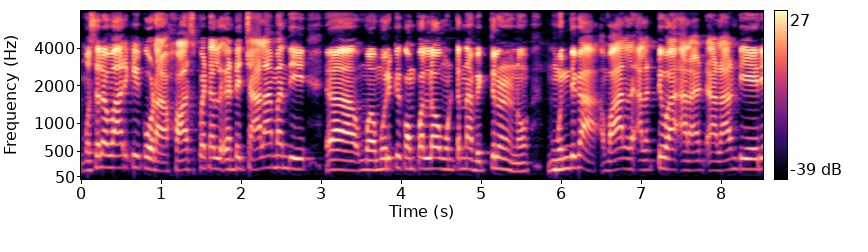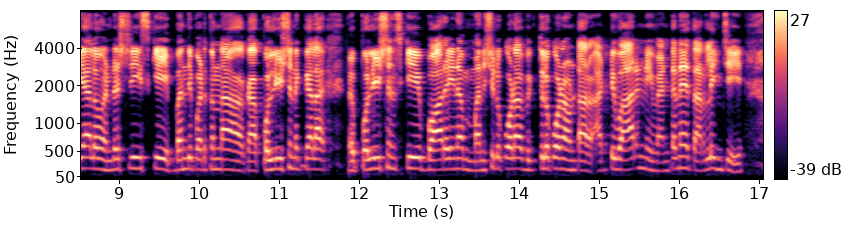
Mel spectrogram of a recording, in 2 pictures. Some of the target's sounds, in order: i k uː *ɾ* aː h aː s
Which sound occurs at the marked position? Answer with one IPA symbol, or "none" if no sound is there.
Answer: ɽ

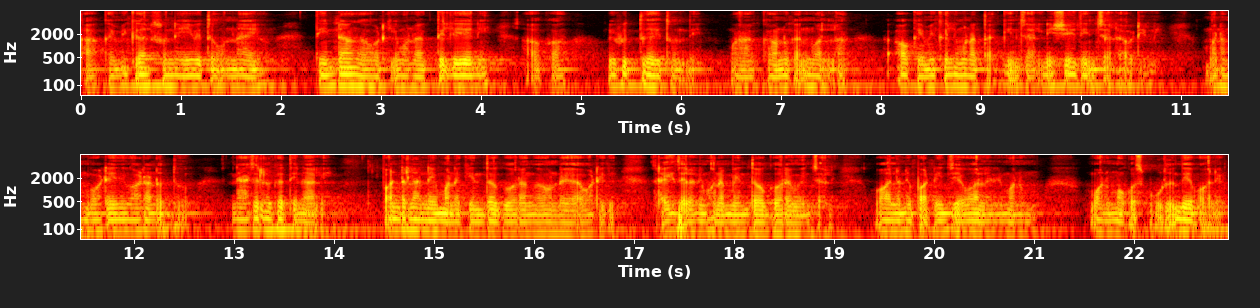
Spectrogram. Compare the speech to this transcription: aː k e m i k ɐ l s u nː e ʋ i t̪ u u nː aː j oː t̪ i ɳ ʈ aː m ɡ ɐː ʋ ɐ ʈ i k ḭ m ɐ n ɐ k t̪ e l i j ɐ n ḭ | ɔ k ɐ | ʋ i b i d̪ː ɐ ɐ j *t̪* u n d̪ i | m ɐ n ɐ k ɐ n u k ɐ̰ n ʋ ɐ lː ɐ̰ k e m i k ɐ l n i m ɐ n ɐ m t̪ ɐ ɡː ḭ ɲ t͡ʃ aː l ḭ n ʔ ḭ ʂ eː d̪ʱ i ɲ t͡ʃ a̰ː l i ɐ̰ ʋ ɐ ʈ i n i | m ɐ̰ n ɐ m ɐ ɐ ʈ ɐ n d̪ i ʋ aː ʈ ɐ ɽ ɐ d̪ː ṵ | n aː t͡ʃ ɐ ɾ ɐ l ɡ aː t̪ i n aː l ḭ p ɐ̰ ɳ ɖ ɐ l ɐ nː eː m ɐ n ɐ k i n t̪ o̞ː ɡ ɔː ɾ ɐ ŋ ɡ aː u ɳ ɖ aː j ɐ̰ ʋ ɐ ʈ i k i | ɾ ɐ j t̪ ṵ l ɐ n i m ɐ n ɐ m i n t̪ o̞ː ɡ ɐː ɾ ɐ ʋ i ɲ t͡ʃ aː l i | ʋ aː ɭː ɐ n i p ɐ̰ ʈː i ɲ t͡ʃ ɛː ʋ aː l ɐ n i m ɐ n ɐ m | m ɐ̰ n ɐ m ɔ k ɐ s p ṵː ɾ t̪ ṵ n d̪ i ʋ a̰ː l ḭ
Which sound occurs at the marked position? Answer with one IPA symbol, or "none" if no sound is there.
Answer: t̪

